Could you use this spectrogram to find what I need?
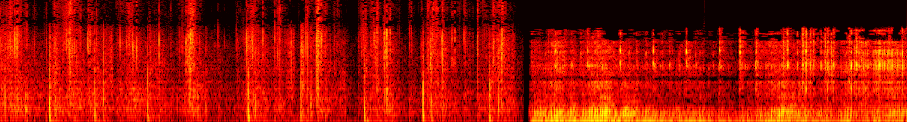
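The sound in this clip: A motorcycle engine runs with a steady, dense rumble through the second half, after a stretch of sharp, irregular taps and clatter; no talking is heard.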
